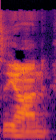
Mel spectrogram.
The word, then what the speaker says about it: Jan: It sounds like me, but it's French, so it's pronounced Jan.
